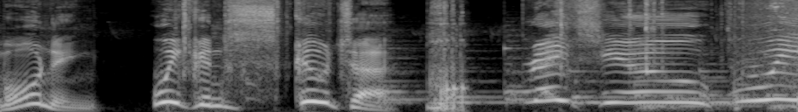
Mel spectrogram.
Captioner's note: snorts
